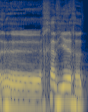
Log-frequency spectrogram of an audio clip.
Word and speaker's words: Javier: Lansorien joué par Javier T, je suppose. Oui, non, c'est un espagnol, donc le J se prononce R, enfin, comme ça, je crois que c'est ça.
